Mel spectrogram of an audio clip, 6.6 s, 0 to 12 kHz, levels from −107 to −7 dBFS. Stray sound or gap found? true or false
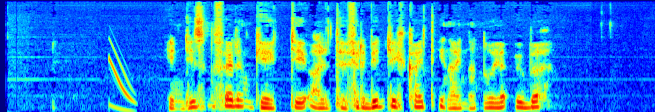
true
